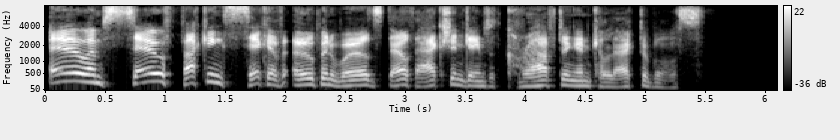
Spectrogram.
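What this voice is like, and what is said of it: Imitates another person's voice. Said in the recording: “No, that's not a good impression at all. ... Yahtzee impression”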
